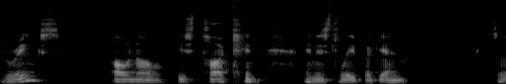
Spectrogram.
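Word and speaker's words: Tolkien: the Lord of the Rings oh no he's talking in his sleep again so this is about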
